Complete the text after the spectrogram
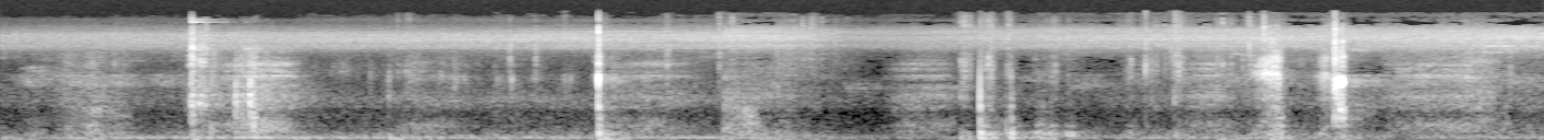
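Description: Metal parts clink and knock against each other.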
